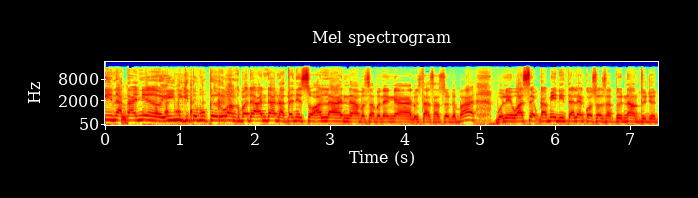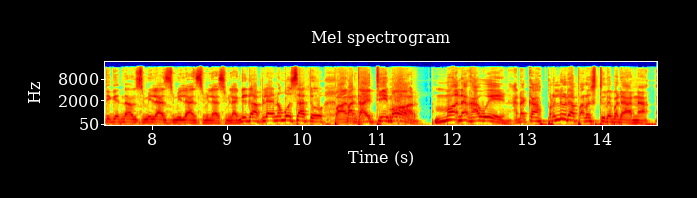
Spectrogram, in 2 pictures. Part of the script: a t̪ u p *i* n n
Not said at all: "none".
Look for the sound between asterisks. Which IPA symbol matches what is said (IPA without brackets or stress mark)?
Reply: a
